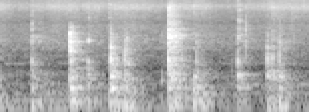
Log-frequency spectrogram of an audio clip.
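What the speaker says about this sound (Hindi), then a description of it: "और थोड़ा सा मैंने ऑयल और शामिल किया है और इसको अच्छी तरह मैं कुक कर रही हूँ" A spoon stirs green garlic pickle cooking in oil in a pan, with about seven rhythmic scraping strokes over a soft, steady sizzle, heard close and alone.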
